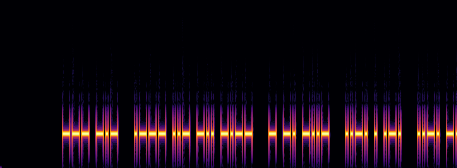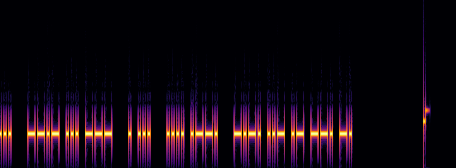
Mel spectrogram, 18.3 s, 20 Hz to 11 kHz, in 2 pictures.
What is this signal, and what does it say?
Morse code, heard as a keyed tone, about 25 wpm, 700 Hz. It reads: OK JUDY TNX FER FB QSO ES HP CUAGN
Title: Practice QSO - Exchange 4 - Ending - 25wpm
